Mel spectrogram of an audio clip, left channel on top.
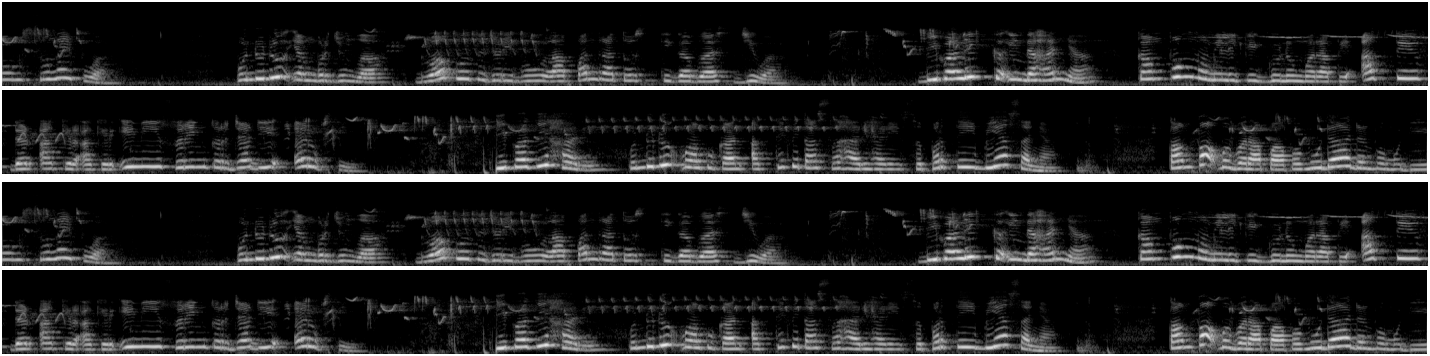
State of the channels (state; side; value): identical; both; correlation 1.00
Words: Sungai Pua. Penduduk yang berjumlah 27.813 jiwa. Di balik keindahannya, kampung memiliki Gunung Merapi aktif dan akhir-akhir ini sering terjadi erupsi. Di pagi hari, penduduk melakukan aktivitas sehari-hari seperti biasanya. Tampak beberapa pemuda dan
